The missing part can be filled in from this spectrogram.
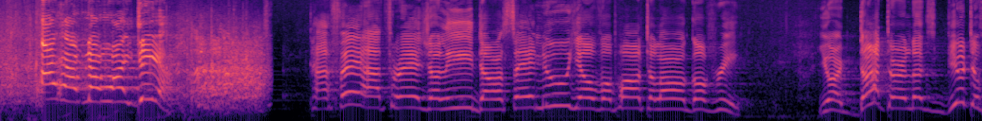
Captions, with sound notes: I have no idea! [speaking French]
